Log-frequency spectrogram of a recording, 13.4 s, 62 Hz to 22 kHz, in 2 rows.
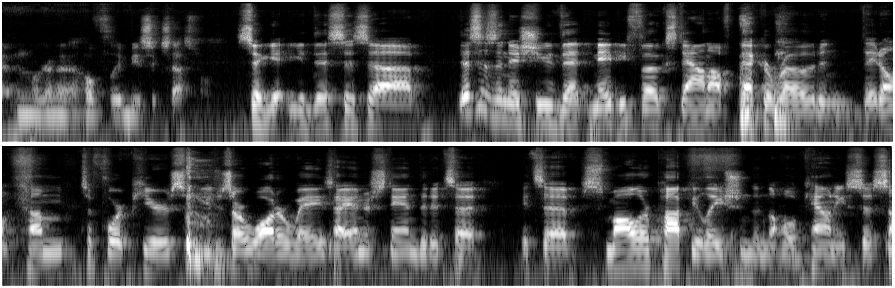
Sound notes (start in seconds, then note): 5.5 cough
